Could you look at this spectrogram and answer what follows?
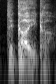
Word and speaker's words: Te Kahika: Well, if you want to pronounce it I want to syllabic, pronounce it correctly. it's Tekaika.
